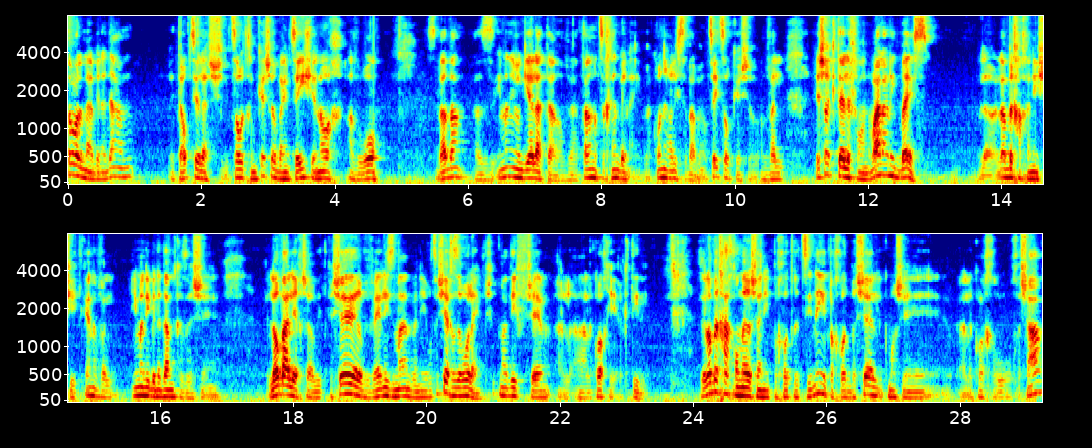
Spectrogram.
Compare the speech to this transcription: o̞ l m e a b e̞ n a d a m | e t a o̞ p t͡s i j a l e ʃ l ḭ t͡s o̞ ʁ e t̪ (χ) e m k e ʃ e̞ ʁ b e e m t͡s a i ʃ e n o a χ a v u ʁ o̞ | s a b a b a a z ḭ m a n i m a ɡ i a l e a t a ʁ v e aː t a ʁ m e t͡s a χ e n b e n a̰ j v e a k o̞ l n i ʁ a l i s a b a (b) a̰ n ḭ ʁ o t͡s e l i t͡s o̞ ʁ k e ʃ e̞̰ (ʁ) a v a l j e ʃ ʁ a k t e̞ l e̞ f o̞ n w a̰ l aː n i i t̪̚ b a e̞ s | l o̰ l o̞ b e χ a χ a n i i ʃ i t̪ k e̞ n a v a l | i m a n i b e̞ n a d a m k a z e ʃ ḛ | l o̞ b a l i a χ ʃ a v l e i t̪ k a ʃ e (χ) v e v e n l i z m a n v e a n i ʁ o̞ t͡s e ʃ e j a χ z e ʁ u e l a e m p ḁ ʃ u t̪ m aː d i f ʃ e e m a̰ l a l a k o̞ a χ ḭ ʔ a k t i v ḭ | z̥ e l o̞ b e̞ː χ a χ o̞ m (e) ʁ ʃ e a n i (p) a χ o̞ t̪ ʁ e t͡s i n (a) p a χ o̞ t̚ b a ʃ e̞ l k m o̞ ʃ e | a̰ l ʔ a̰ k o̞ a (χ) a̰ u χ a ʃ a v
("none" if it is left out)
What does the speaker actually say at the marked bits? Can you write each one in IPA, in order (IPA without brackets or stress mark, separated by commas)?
χ, b, ʁ, ʁ, e, p, i, χ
